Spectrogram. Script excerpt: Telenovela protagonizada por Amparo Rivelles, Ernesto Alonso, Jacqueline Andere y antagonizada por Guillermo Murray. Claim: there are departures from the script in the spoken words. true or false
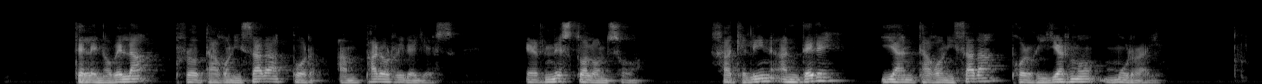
false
